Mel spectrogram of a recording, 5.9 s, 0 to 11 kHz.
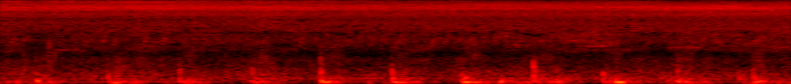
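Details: Summer cicada chorus on the Deogeumsan Solbaram-gil forest path, Namwon, Korea, 16 August 2019. A continuous shrill, hissy buzz sits high and even throughout, with scattered low knocks and rustles underneath.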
